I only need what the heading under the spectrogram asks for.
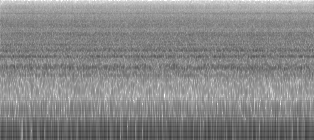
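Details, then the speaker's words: Engineered Air heating unit after blower motor replacement and reopening closed fire dampers, setpoint lowered: steady deep even burner roar without surging, rattles or pops, then shutting off as needed; normal burner operation. "there it goes okay so it kicked off so it's doing what it's supposed to do turn it on and off as needed"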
